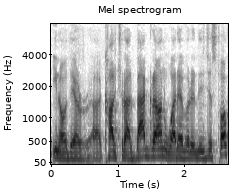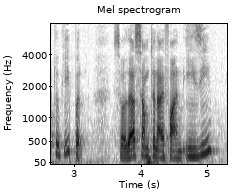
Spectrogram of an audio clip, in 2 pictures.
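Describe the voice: With vocal fry and a slightly mellow tone, a man speaks at a fairly quick pace. His pitch is medium.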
